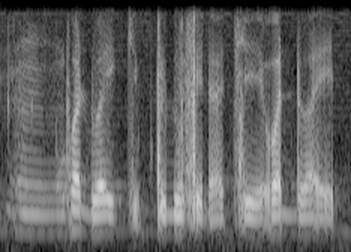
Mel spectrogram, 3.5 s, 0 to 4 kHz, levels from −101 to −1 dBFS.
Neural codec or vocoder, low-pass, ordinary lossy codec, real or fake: none; 3.6 kHz; none; real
